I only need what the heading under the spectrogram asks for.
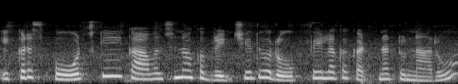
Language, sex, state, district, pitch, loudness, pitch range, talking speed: Telugu, female, Andhra Pradesh, Visakhapatnam, 255 Hz, -16 LUFS, 225-310 Hz, 145 wpm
